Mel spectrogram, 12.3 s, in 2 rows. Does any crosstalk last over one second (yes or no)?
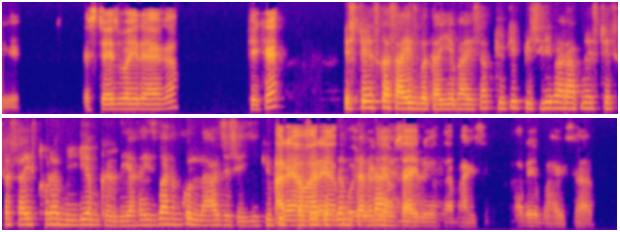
yes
